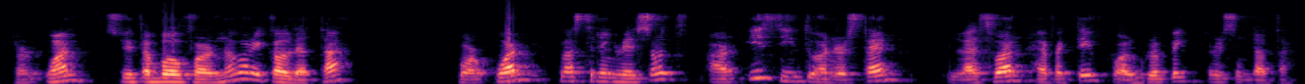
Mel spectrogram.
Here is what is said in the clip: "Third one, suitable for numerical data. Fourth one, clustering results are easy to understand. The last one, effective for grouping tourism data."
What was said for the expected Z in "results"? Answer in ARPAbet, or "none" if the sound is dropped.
S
